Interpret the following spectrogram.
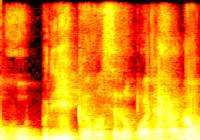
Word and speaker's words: rubrica: A rúbrica, que fala. É rubrica, doutor Mozart, porque Exatamente. É uma paroxítona. Quando você lê rúbrica, você está usando como proparoxítona. E rubrica é a penúltima sílaba que é tônica.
